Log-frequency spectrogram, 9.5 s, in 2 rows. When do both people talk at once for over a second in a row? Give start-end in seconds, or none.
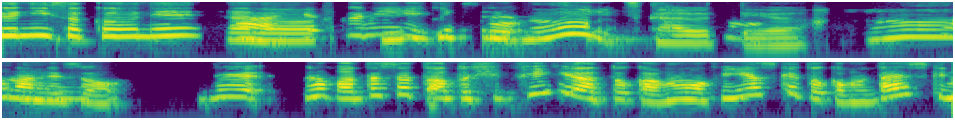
1.1-2.7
